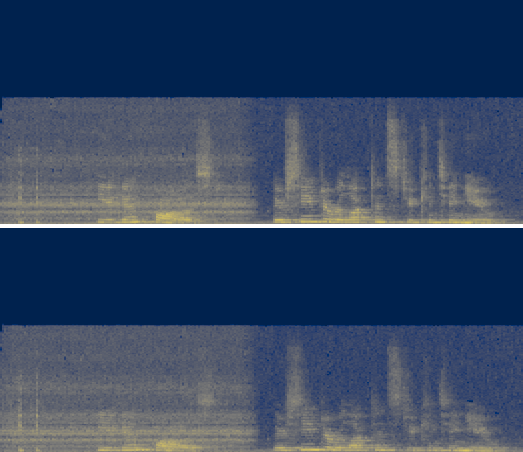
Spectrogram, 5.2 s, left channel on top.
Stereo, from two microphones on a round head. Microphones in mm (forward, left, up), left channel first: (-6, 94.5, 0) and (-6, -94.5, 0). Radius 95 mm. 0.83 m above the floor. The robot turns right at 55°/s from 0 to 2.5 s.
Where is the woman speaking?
5° left, 1.2 m; by 5.0 s 90° left, 1.2 m.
